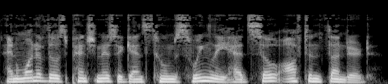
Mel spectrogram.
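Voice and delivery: usual speaking voice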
